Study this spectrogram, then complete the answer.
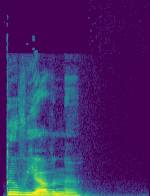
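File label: "тывъявны", Komi, female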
